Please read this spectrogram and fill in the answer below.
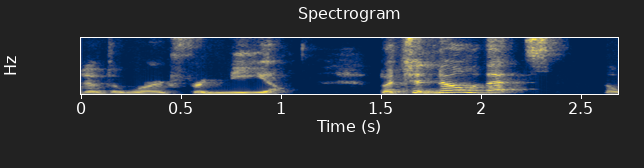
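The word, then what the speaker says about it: Neele: Because Neil is actually, especially, it's spelt with two E's and an L-E. So it's an unusual spelling, more like needle than a typical Neil, which would be N-E-I-L. Yeah. So this is N-E-E-L-E.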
